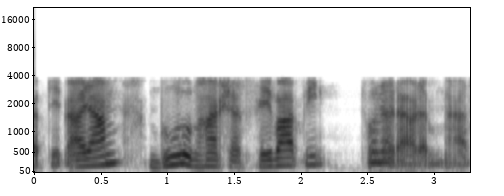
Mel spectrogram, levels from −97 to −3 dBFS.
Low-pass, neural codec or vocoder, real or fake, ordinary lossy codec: 3.6 kHz; autoencoder, 44.1 kHz, a latent of 192 numbers a frame, MeloTTS; fake; none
